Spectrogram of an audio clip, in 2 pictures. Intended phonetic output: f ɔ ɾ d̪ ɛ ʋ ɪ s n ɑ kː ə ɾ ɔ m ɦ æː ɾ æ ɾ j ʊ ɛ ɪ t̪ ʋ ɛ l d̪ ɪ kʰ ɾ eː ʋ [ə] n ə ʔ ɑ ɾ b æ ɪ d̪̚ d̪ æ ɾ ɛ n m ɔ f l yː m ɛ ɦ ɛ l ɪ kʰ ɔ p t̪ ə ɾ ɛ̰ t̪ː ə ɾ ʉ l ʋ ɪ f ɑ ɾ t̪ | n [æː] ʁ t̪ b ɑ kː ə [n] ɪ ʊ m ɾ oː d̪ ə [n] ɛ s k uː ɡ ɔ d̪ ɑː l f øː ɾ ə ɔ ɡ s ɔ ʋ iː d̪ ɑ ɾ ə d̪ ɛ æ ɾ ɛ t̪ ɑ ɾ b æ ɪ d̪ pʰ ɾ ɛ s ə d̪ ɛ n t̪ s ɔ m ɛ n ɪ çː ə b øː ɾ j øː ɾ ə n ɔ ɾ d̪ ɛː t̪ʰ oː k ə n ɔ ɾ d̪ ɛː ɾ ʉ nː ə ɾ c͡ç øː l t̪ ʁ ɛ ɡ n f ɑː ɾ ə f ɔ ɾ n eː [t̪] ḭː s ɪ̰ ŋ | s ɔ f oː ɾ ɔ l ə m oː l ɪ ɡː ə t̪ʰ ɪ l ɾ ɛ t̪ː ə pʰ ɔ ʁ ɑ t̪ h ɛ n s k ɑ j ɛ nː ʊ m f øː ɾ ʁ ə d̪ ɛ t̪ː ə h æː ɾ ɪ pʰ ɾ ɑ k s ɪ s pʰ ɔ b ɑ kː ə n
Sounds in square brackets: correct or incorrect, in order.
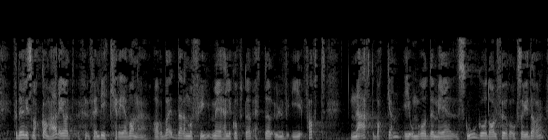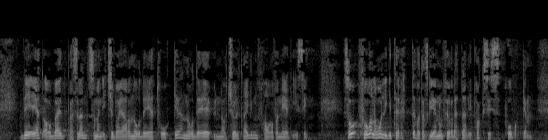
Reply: incorrect: ɑ, correct, correct, incorrect: m, incorrect: d̪

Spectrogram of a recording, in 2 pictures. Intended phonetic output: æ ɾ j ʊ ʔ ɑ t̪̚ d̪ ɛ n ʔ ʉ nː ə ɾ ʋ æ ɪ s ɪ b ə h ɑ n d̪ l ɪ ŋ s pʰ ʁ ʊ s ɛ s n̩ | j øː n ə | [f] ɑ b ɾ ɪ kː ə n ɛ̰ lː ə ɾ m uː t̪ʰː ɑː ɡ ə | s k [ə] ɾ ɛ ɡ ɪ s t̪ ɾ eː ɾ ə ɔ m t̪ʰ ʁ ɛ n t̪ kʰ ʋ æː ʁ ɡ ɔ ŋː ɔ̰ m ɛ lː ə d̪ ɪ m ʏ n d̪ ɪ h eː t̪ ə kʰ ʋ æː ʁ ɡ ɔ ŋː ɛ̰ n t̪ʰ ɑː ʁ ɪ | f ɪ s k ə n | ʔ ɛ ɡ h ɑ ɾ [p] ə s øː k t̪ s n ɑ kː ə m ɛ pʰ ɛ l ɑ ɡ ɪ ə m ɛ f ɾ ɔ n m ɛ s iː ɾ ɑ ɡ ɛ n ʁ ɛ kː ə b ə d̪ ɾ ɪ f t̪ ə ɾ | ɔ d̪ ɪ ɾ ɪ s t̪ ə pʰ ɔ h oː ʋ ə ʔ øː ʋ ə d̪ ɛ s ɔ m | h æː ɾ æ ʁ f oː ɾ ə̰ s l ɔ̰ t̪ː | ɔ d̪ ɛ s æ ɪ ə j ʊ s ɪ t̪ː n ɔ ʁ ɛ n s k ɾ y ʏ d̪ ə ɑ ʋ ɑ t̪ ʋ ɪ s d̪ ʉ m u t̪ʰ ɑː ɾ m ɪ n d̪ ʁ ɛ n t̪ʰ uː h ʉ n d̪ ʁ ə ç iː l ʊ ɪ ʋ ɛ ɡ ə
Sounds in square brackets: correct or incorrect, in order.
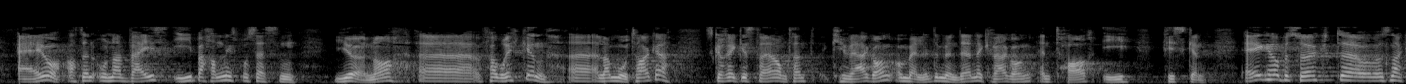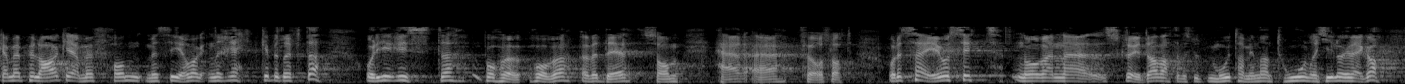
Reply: correct, incorrect: ɑ, incorrect: b

